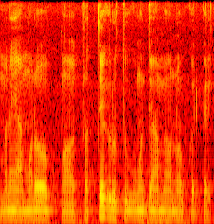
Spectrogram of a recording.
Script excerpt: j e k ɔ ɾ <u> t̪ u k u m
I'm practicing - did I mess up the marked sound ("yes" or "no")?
no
